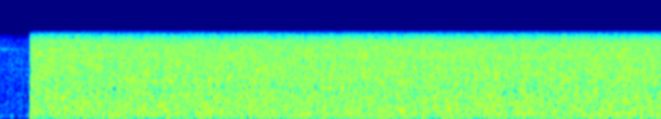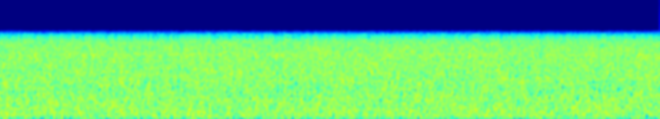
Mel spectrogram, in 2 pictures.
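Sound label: radioteletype receive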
